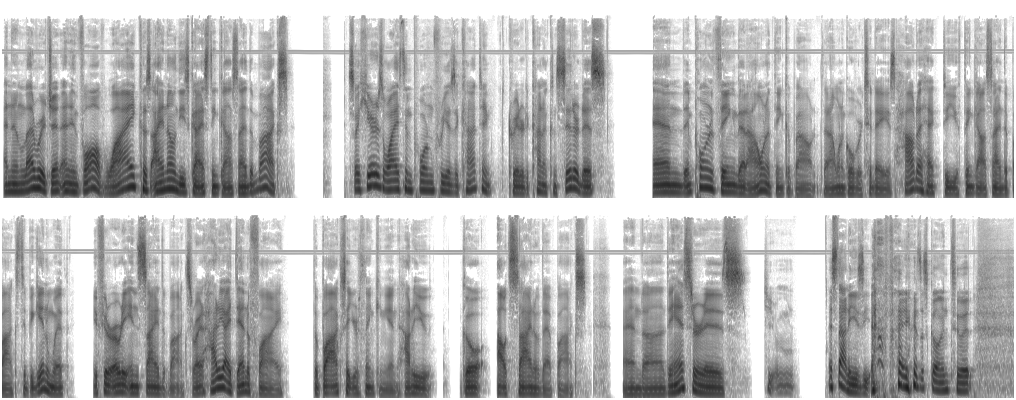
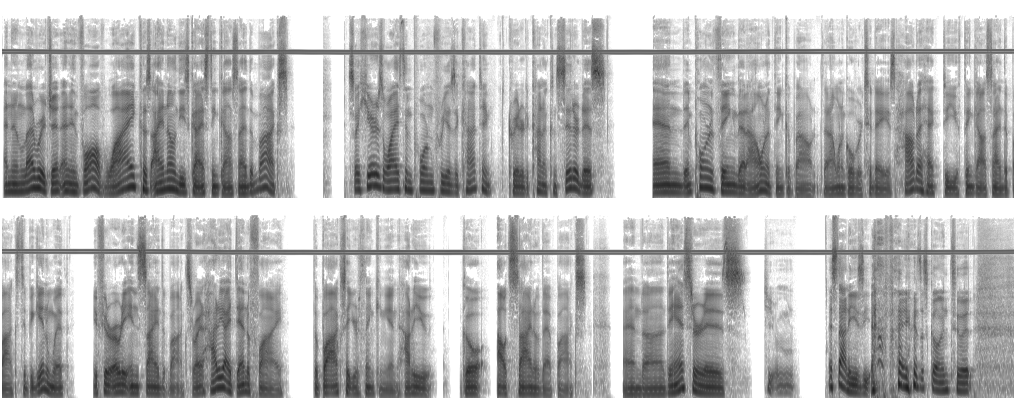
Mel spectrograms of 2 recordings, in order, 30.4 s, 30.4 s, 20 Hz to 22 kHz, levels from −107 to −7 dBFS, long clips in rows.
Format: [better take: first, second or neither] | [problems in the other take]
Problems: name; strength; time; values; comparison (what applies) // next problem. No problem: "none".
first | high-pitched whine; loud; throughout; 9 kHz, 7 dB below the speech; faint in the first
